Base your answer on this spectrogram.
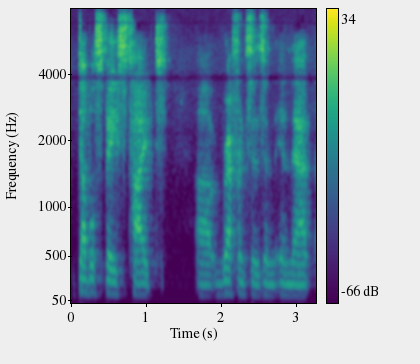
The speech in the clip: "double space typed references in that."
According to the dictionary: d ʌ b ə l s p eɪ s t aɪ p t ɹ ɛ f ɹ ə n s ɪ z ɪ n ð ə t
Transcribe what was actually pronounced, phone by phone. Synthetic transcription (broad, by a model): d ʌ b l s p eɪ s t aɪ p t ɹ ɛ f ɹ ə n s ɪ z ɪ n ð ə t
